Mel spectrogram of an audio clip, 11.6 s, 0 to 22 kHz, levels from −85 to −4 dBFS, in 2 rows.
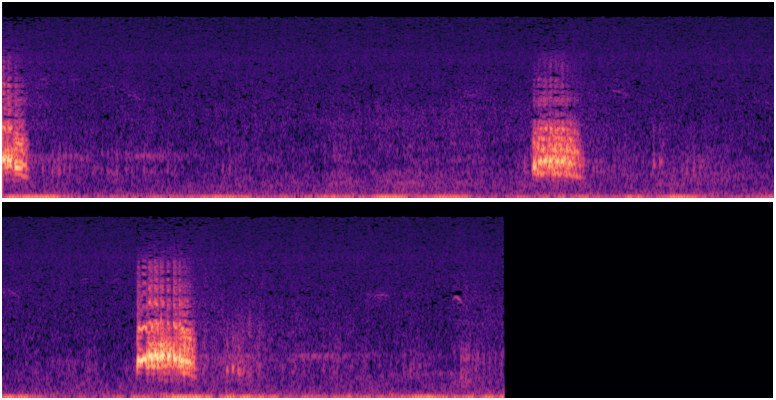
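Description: The input feed to the recorder was most likely lost at about 9.55 s, through a disconnected device, a failed link or a stray mute, while the recording carried on writing silence. The result is an audio dropout to silence: the sound cuts out mid-flow and does not return, leaving the last two seconds or so, through to the end of the clip, completely silent with no room tone. Whatever sounds happened in that stretch are gone.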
